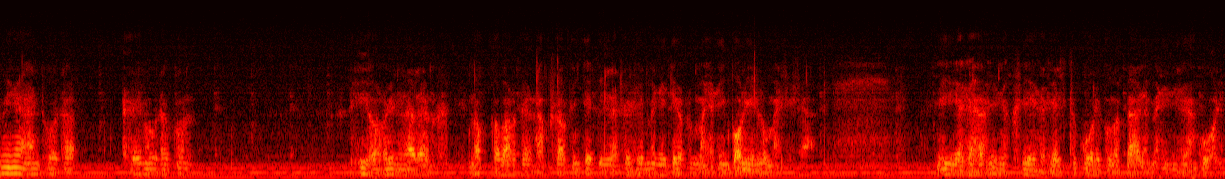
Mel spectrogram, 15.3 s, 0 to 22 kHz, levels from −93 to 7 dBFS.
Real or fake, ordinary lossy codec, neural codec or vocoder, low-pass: fake; none; vocoder, 44.1 kHz, 128 mel bands, Pupu-Vocoder; none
